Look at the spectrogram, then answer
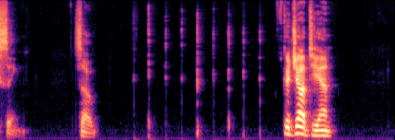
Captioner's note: sarcastic clapping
